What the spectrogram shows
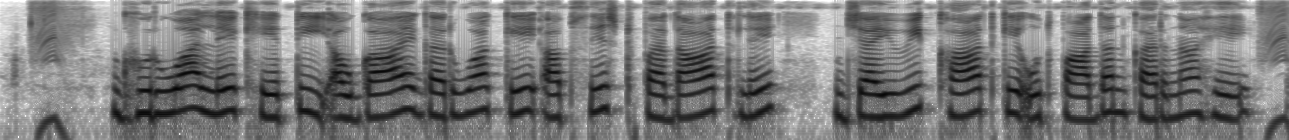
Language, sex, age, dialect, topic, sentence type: Chhattisgarhi, female, 60-100, Eastern, agriculture, statement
